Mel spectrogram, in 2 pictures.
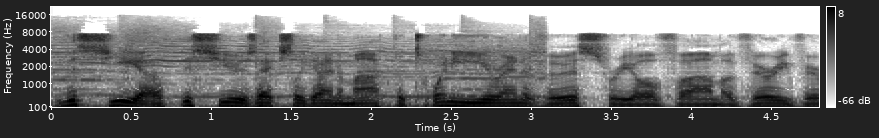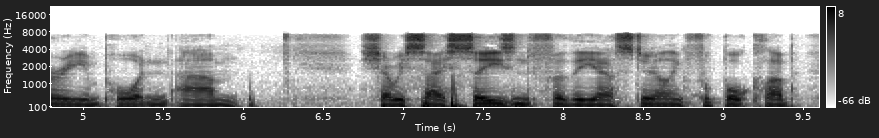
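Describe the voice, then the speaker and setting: A man's voice: lowish voice, steady tone, normal speed, darkish tone, faint music behind. An Australian man hosting a casual sports podcast in a blokey, matey way. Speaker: podcast host.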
